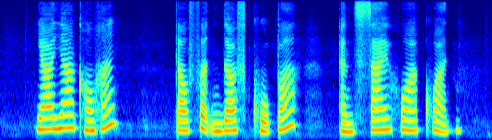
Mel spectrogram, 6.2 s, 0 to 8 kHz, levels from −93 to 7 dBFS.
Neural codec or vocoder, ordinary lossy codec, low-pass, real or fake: codec, 16 kHz, 0.5 kbps, FunCodec, trained on Chinese and English, 25 frames a second; none; none; fake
